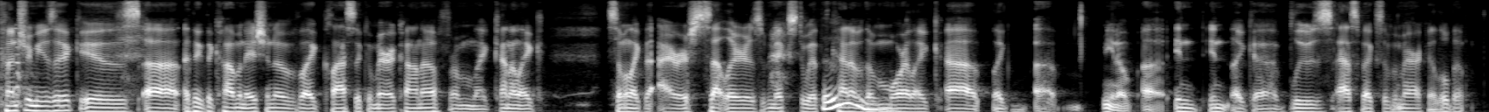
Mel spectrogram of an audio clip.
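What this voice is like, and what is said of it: Sexy radio voice. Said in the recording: “your voice is very sexy. Can you hear that voice? ... I put my radio voice on this morning. ... I like your radio voice.”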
